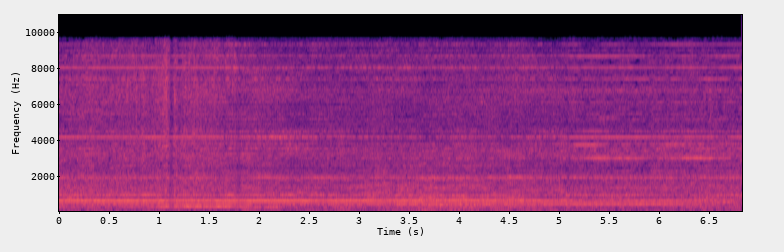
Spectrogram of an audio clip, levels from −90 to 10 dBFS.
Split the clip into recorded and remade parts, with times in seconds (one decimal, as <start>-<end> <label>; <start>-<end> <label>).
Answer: 0.0-1.6 recorded; 1.6-5.1 remade; 5.1-6.8 recorded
